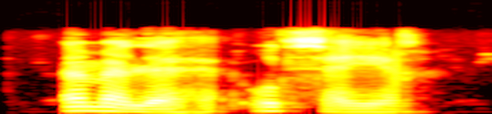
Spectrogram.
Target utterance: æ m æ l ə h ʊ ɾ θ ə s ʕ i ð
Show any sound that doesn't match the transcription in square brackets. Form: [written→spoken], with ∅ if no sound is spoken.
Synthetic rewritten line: æ m æ l ə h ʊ ɾ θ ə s ʕ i [ð→ʁ]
